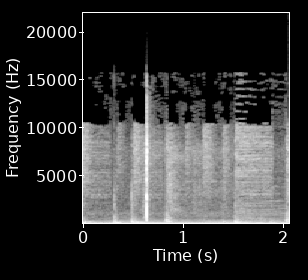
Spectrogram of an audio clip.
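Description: Background music with a steady beat, and about half a second in a single sharp click of an iron striking a golf ball, a thin, skulled contact.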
